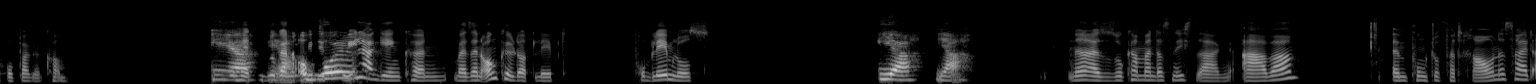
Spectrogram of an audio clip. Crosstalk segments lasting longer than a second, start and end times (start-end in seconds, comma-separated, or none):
2.3-3.6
